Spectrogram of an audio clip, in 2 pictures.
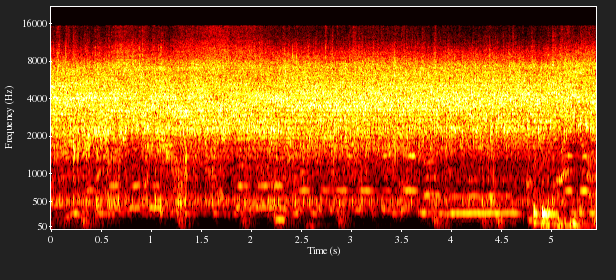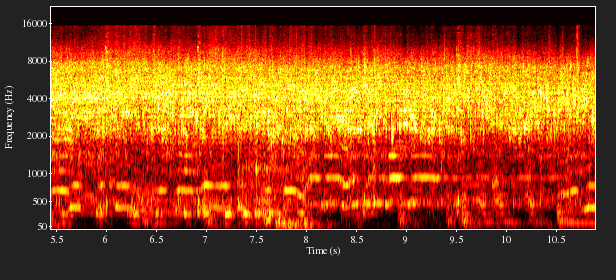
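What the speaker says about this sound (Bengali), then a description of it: "লঙ্কাগুলো গাইস একটু ভাজা ভাজা মতন হয়ে আসবে," Four chillies sizzle loudly in already-hot oil, a constant bright crackling hiss filling the whole stretch, close to the pan.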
